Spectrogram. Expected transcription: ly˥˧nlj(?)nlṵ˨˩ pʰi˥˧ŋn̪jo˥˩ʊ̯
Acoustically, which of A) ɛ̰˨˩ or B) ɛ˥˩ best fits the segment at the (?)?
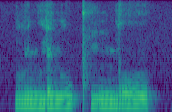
B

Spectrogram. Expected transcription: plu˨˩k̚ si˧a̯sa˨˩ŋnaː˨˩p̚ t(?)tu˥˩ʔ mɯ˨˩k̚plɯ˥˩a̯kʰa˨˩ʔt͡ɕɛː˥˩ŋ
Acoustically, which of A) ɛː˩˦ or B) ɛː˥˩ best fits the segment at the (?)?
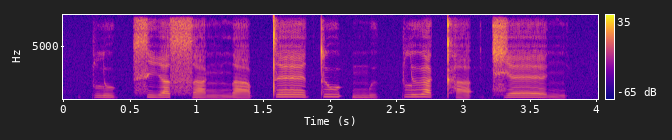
B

